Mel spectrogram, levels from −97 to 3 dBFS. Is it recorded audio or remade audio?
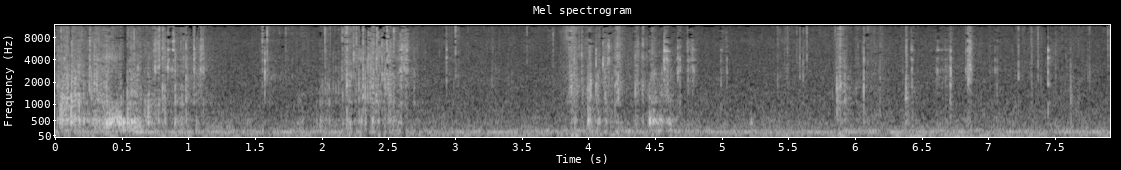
recorded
